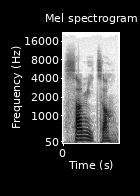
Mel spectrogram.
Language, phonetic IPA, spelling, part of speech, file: Polish, [sãˈmʲit͡sa], samica, noun, Pl-samica.ogg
